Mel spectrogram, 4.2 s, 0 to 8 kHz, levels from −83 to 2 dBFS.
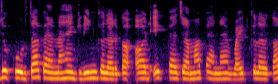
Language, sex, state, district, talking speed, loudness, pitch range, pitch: Hindi, female, Bihar, Katihar, 215 wpm, -14 LUFS, 200-220 Hz, 210 Hz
